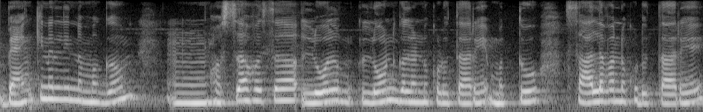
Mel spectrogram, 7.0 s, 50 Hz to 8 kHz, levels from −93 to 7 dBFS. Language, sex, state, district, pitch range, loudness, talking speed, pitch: Kannada, female, Karnataka, Belgaum, 225-265 Hz, -16 LUFS, 95 wpm, 240 Hz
